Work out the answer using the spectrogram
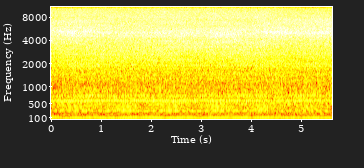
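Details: Newly built DIY 72" x 2" belt grinder on its first run: steady high-pitched belt hiss over a constant low motor hum, no knocks or rubbing. It runs smoothly.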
